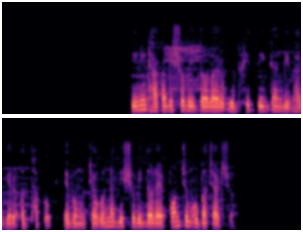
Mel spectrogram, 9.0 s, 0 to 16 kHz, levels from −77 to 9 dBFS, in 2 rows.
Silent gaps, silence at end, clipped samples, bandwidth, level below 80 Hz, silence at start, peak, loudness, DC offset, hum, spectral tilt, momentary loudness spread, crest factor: 5.35-5.40 s; 1.1 s; under 0.1%; 7.4 kHz; -62 dBFS; 1.95 s; -2 dBFS; -18 LUFS; under 0.1%; none; -7.5 dB/octave; 9 LU; 18 dB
